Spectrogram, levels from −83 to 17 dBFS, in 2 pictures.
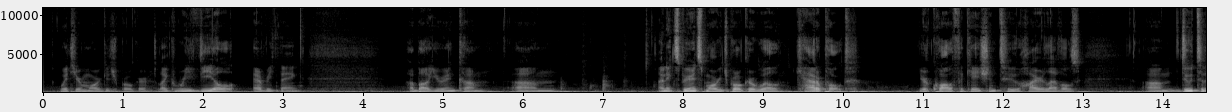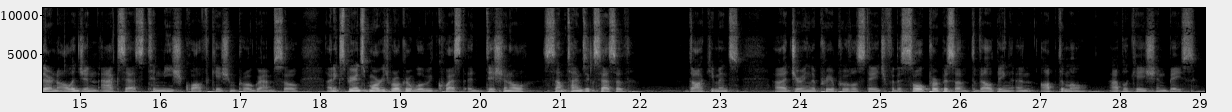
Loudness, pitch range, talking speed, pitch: -28 LUFS, 75-100 Hz, 125 wpm, 90 Hz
